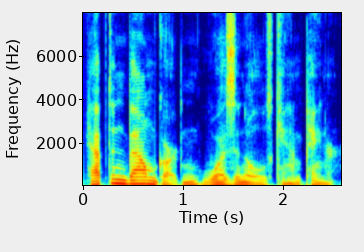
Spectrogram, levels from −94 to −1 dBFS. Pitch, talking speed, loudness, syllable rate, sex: 120 Hz, 140 wpm, -18 LUFS, 4.3 syllables/s, male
